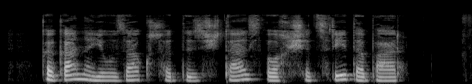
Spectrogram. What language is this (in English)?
Abaza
